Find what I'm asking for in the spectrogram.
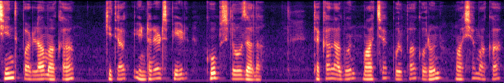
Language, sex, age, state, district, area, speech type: Goan Konkani, male, 18-30, Goa, Salcete, rural, spontaneous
